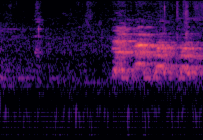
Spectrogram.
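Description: About a second in, a rooster crows faintly in the background over the call line: one long, high call.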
